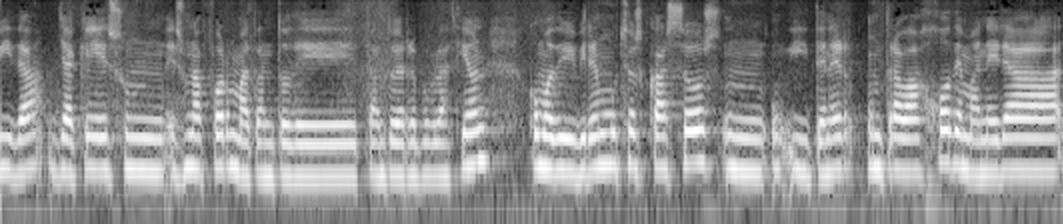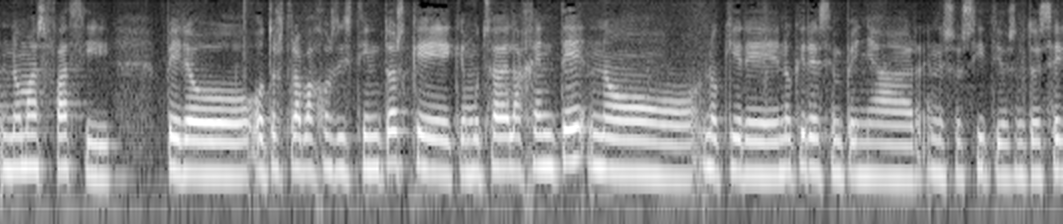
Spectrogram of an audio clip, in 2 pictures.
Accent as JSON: {"language": "Spanish", "town": "Zaragoza", "region": "Aragon", "country": "Spain", "said": "Lo que pasa es que yo soy de Zaragoza"}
